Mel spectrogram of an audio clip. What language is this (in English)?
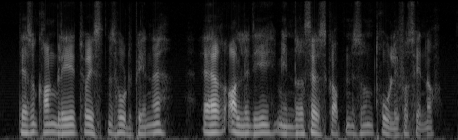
Norwegian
